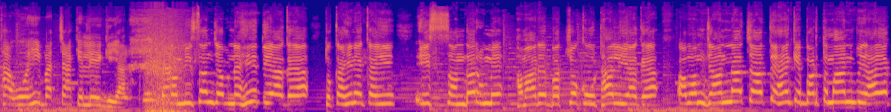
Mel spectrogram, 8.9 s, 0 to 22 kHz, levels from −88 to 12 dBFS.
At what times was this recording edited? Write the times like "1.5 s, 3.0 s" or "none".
1.7 s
